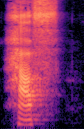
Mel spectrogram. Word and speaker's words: half: Half نوشته میشه، half خونده میشه. تو تلفظ انگلیسیش میشه half. امریکایی ها میگن half.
